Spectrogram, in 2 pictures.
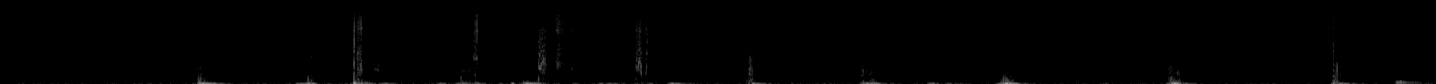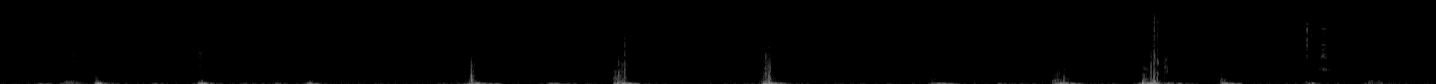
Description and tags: free sound, efects sonidos de sabanas moviendose de manera rapida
